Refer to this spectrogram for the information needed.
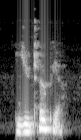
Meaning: A world in which everything and everyone works in perfect harmony
- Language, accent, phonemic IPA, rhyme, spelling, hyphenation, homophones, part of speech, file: English, Southern England, /juːˈtəʊ.pi.ə/, -əʊpiə, utopia, u‧to‧pi‧a, eutopia, noun, LL-Q1860 (eng)-utopia.wav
